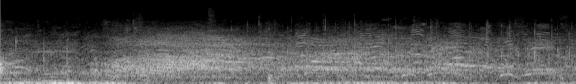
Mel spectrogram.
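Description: A small crowd cheers and shouts outdoors.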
